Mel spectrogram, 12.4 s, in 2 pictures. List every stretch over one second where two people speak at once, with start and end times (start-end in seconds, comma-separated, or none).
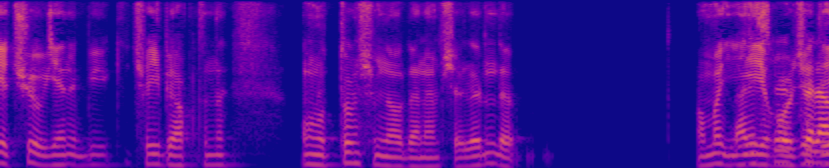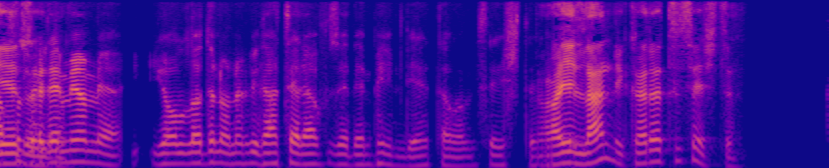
5.5-6.8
